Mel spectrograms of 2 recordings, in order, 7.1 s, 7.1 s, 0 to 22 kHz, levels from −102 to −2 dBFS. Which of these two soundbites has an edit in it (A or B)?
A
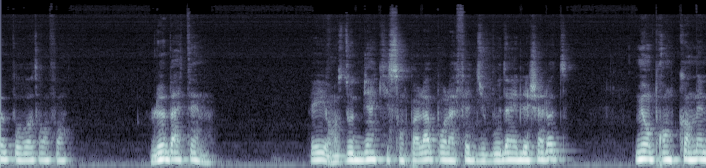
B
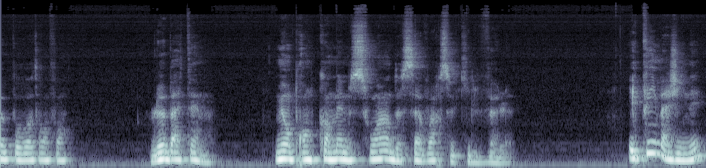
B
